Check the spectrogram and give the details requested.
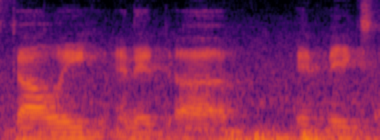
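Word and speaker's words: DALL-E: Dolly I don't know it's spelled like Wally but it's Dolly and it uh it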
